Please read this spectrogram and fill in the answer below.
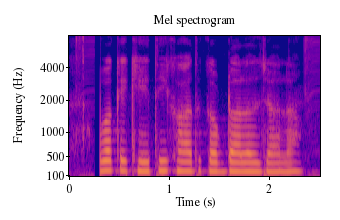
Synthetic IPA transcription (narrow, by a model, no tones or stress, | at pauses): ʋəkekʰeːt̪ikʰaːt̪kɐp̚ɖaːləld͡ʒaːlaː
